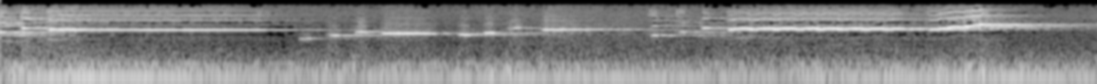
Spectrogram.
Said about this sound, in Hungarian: Füttyents hát ide a vezetőt!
